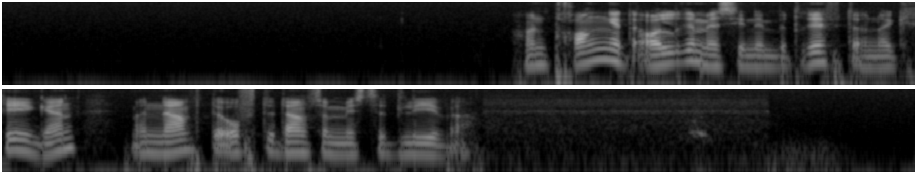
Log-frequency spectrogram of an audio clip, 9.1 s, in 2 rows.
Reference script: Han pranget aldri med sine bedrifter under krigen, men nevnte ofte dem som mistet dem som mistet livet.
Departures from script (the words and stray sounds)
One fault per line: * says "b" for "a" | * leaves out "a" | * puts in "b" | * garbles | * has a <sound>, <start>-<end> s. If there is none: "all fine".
* leaves out "dem som mistet"
* has a whoosh, 7.9-8.2 s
